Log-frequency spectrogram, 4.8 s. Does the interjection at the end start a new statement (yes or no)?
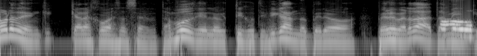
yes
